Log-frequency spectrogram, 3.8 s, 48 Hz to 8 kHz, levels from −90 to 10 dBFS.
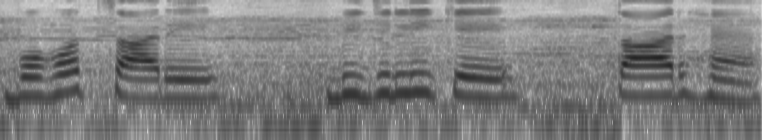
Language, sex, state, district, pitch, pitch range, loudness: Hindi, female, Haryana, Jhajjar, 240 Hz, 220-255 Hz, -16 LUFS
